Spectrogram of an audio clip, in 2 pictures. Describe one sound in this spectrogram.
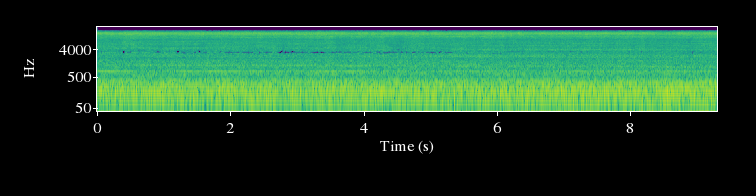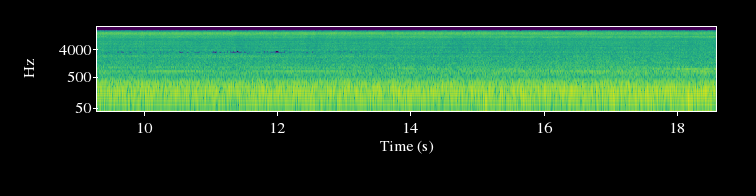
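A jet airliner rolls slowly over concrete on an electric nose-wheel drive.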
